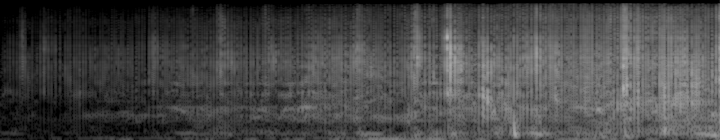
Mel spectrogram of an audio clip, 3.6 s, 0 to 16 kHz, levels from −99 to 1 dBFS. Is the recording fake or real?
fake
